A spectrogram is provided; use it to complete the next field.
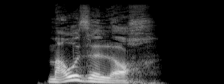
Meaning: mousehole
- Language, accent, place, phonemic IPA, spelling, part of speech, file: German, Germany, Berlin, /ˈmaʊ̯zəˌlɔx/, Mauseloch, noun, De-Mauseloch.ogg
